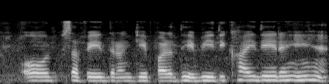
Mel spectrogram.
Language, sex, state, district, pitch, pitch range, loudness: Hindi, female, Haryana, Charkhi Dadri, 180 Hz, 170-190 Hz, -14 LUFS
